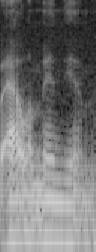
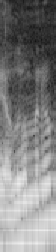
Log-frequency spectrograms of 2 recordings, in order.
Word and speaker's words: aluminium: made out of aluminium now. Or we would say aluminum? Aluminum. Yes. Aluminum? I like that. I thought that was like a makeup word. Is that British?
